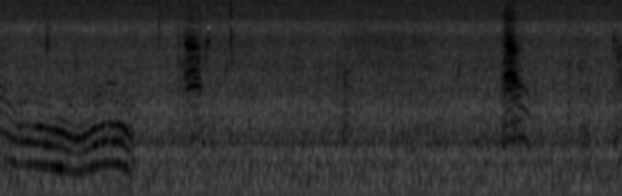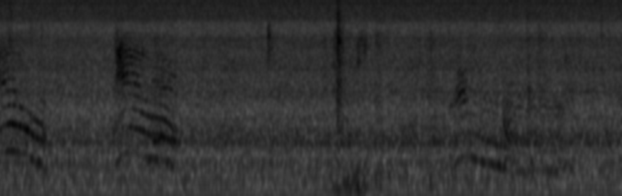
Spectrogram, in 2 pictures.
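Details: Rescued baby kittens (Leo, Pon, Chiro) settling onto a lap and seeking affection; a long dipping meow opens, followed by scattered short arched mews spaced a few seconds apart against constant background hum.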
